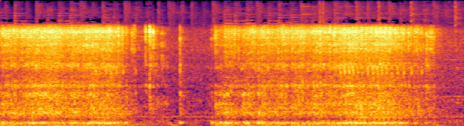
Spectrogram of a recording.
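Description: A sewing machine stitching purse pieces cut from a blouse fabric, a fast continuous mechanical whirr with a brief pause around two and a half seconds before running on steadily.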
